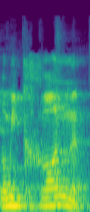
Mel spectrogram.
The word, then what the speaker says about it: Omicron: Beh sì, qui diciamo che Omicron, come la chiamano qui con l'accento sulla O, fa paura come in Italia, quindi sono tutti chiusi.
